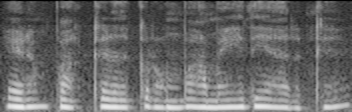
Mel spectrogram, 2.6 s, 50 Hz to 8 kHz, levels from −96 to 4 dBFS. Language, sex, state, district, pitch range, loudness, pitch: Tamil, female, Tamil Nadu, Nilgiris, 185-200 Hz, -14 LUFS, 195 Hz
